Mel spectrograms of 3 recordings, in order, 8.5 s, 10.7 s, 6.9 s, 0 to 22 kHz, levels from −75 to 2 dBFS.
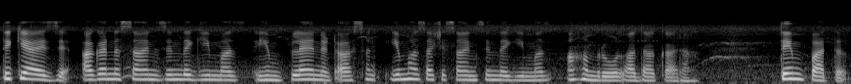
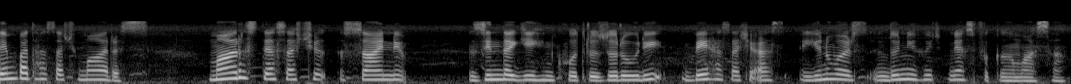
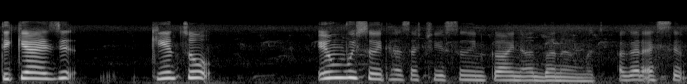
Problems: constant background noise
